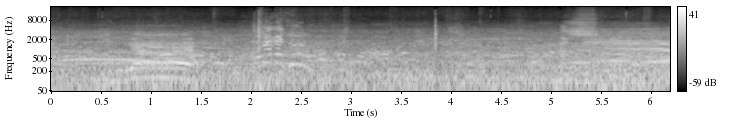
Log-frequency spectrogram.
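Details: At a crowded cattle market selling Sahiwal bull calves, 8 November 2025, one brief curved, wavering moo sounds early, followed by loud men talking and bargaining with scattered market clatter.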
